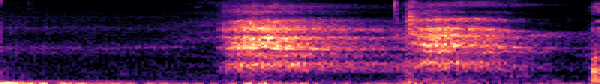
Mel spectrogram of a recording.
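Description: A man sighing into a close microphone: one breathy exhale, starting just under a second in and lasting about a second.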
